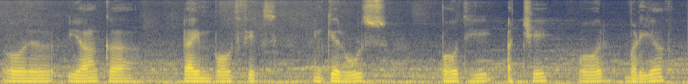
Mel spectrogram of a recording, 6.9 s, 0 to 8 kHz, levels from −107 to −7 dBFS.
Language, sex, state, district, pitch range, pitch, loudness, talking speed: Hindi, male, Punjab, Pathankot, 105-120 Hz, 115 Hz, -18 LUFS, 115 wpm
